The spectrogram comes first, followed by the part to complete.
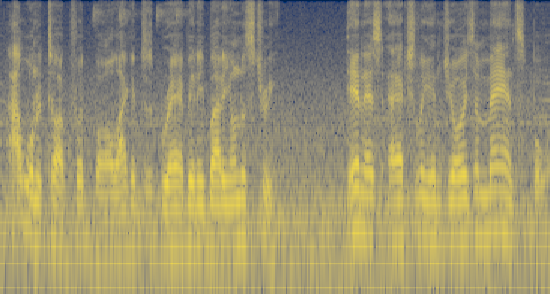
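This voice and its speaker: A world-weary American ex-miner played by a man in a story game, middle-aged and plain-spoken. He talks in a folksy, wry, friendly way at a medium pitch. There is clear outdoor noise behind him. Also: steady tone, a little fast, close to an everyday voice. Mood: weary, wistful. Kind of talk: naturalistic video game acting.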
